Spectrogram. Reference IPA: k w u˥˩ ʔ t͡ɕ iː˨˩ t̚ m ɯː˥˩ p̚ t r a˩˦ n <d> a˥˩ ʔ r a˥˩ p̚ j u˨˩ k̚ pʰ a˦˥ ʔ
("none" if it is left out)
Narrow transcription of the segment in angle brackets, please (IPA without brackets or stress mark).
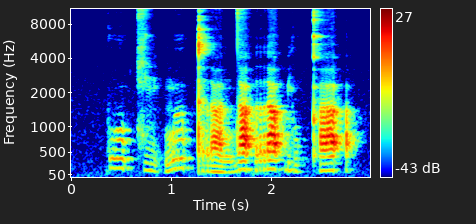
d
